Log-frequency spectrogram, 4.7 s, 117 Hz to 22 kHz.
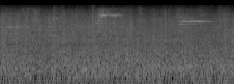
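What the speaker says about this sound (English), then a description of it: "Kanan and Sadaka slithered silently along the underside of the train, suspended just above the ties hurtling the paths beneath them." A train in the video game 428 rolls steadily along its tracks, with a dense rumble and rattle, faint clickety-clack, and brief squeals from the wheels, with no voices.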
